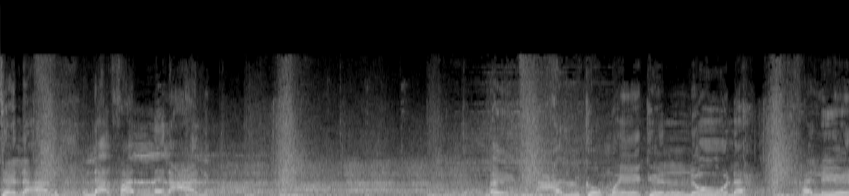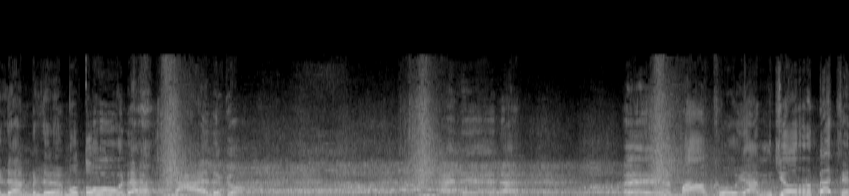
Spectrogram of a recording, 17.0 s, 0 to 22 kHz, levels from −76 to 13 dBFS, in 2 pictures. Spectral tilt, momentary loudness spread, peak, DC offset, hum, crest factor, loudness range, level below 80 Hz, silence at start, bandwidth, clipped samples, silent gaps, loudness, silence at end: -4.5 dB/octave; 7 LU; -6 dBFS; under 0.1%; none; 12 dB; 4 LU; -28 dBFS; 0 s; 16 kHz; under 0.1%; none; -18 LUFS; 0 s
